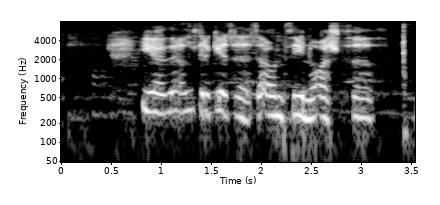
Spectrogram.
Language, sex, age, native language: Icelandic, female, 11, Icelandic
